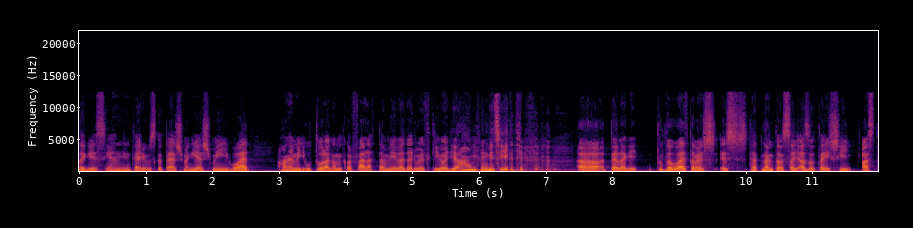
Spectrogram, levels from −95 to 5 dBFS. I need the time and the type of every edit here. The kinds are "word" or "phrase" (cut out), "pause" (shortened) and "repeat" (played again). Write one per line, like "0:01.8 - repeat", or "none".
none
